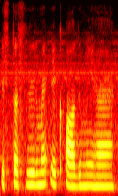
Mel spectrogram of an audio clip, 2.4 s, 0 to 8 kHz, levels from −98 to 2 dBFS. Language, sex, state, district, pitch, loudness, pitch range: Hindi, male, Uttar Pradesh, Saharanpur, 180 Hz, -18 LUFS, 160-185 Hz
